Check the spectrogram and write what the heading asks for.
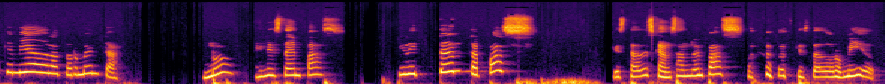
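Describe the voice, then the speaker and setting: A woman's voice: fairly high pitch, no echo. A woman preaching a sermon in a conversational way, asking the congregation questions and acting out frightened cries. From Guatemala. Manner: dramatic, acts out frightened cries.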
